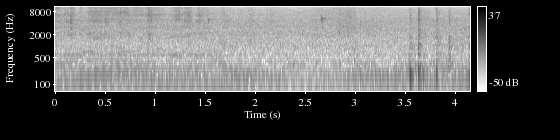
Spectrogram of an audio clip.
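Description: A motor engine running steadily with a low hum, and a few sharp knocks near the end.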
